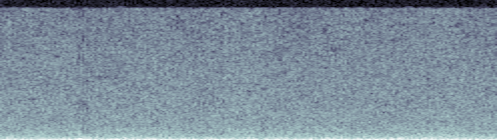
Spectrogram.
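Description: Near silence: a faint steady low hum and hiss of recording noise, with no voice.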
